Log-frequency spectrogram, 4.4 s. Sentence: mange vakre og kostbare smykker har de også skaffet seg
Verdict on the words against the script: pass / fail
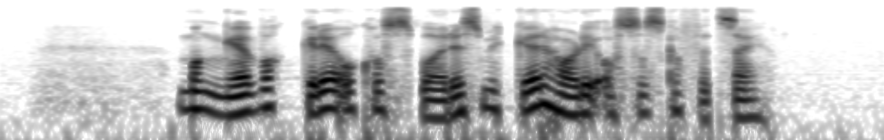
pass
